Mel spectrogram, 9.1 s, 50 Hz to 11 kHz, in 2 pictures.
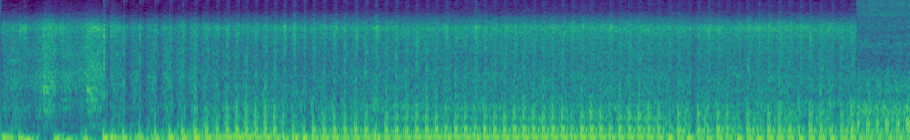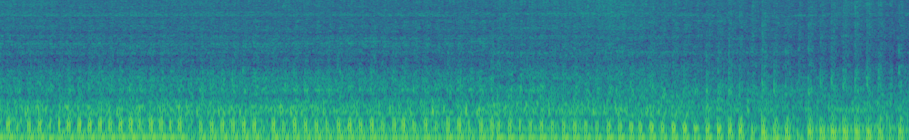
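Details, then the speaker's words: Suzuki DR650 single-cylinder with carburetor mods during idle-screw adjustment: the idle thump swells and sags unevenly, with an occasional dropped beat when it surges; an idle surge with misfire. "Like, when it does surge, then you hear kind of like that little miss."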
